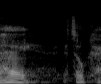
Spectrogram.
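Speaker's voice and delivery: very soft, low comfort; soothing. Retold or imitated. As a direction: hush someone who is crying. Calming a crying girl.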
